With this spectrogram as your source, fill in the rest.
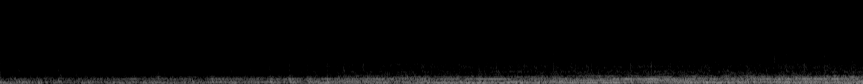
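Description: A ballpoint pen scratches lightly on paper in quick short strokes.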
